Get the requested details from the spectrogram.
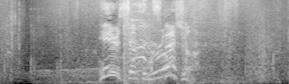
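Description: Fiery blasts burst loudly.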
